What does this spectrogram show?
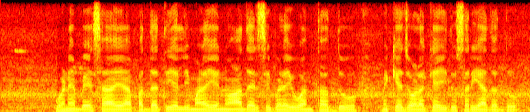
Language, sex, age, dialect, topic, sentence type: Kannada, male, 18-24, Central, agriculture, statement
